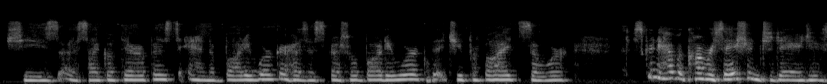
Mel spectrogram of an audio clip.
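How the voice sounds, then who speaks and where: A woman's voice: mid-range voice, fairly even intonation, moderate pace, warm tone, husky, dull audio. A woman hosting a conversational interview as its interviewer. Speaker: interview host.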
